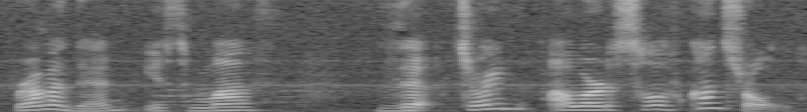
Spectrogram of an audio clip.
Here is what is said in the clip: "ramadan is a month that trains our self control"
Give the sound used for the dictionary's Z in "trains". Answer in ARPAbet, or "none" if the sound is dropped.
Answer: none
